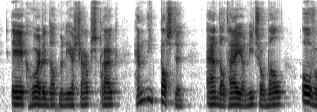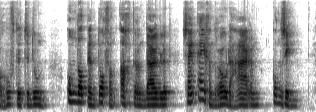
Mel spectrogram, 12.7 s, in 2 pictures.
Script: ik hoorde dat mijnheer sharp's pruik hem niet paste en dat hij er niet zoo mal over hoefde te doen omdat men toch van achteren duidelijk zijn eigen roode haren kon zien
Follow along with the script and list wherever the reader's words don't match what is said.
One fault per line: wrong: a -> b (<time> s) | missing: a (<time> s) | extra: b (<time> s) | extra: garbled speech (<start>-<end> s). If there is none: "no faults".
no faults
